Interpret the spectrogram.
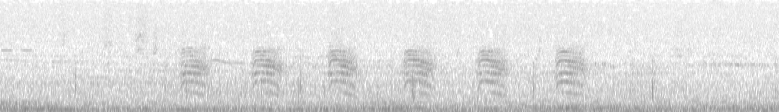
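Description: A bird calling six times in an even series, about three-quarters of a second apart, over a steady low rumble.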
